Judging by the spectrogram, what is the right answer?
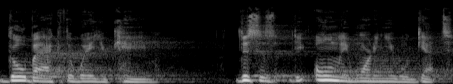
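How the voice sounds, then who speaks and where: Heard with slight echo, a man puts on a character voice at medium pitch, moving at a moderate pace with lively intonation and big swings in loudness. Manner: menacing, warning.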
